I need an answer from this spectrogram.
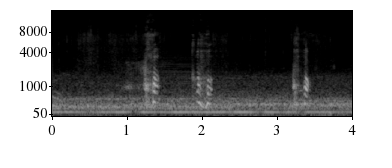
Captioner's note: vomiting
